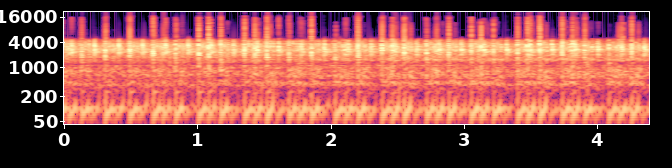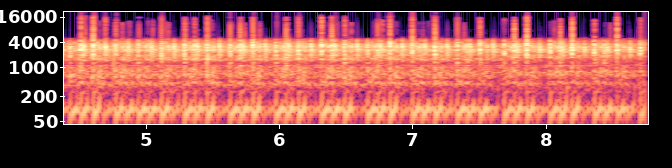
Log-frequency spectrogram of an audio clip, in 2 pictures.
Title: Sportster 883 XL low (ticking sound)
